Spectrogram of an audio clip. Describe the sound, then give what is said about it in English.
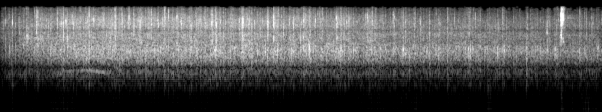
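Sustained audience applause for Bishop Earl Fernandes at a gathering in Columbus, a dense steady wash of many hands clapping at even loudness for about six seconds, with no voices standing out above it. “I want to, if Bishop can hear me, another round of applause for Bishop Earl Fernandes.”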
